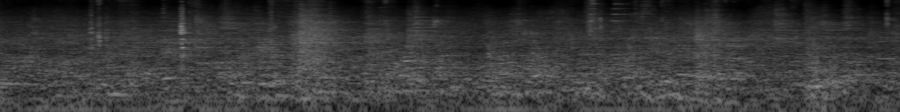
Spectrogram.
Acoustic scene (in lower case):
restaurant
